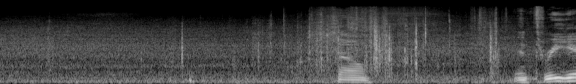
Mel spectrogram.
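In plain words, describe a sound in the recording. A sheet of paper rustles and crinkles in a hand.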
